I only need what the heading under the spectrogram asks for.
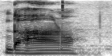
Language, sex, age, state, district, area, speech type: Odia, male, 18-30, Odisha, Koraput, urban, read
